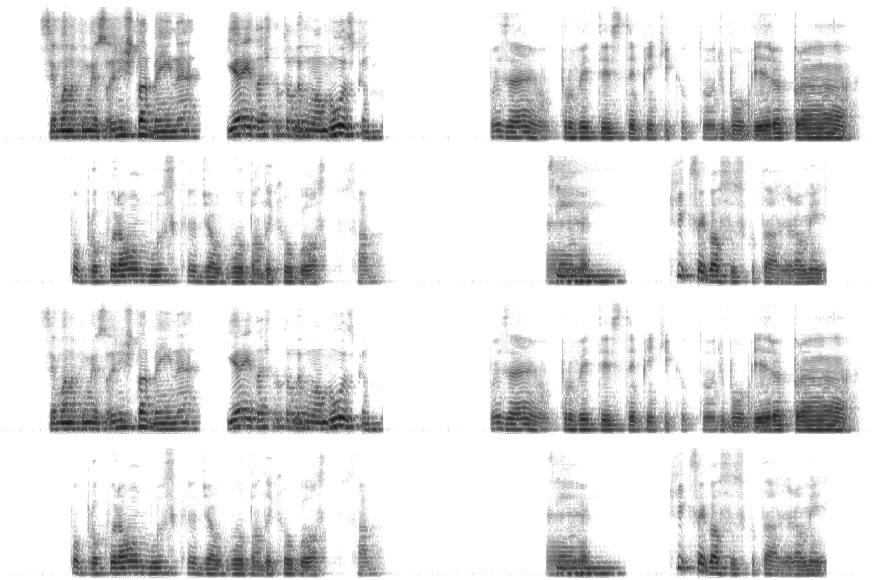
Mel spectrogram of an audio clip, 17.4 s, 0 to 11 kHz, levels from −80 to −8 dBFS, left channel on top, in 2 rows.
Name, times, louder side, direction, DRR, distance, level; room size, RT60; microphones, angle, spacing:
voice 1, 0.4-2.0 2.3-3.8 14.2-14.9, left 2 dB, 60° left, 1.3 m, -22 dB
voice 2, 4.9-8.6 9.4-12.0 12.3-12.5 14.2-14.6 15.4-17.0, left 1 dB, 15° left, 0.9 m, -26 dB
head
